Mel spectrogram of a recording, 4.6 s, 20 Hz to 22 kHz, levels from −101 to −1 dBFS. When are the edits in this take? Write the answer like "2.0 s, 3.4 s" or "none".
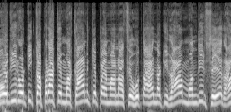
none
